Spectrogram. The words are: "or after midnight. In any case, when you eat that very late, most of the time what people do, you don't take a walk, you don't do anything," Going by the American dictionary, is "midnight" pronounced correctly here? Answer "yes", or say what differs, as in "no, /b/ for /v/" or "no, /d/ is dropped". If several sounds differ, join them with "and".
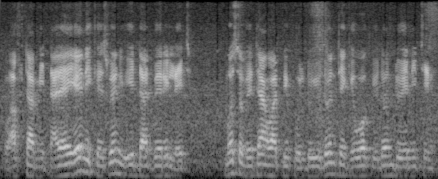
no, /t/ is dropped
